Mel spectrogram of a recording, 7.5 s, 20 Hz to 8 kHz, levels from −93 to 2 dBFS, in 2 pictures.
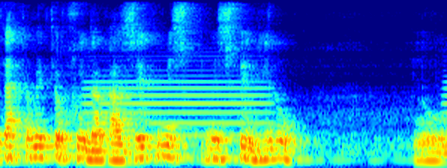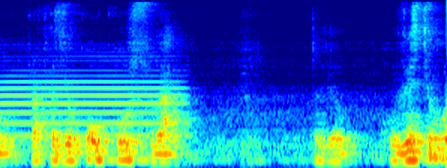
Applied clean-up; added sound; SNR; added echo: none; Wind instrument, woodwind instrument; 17 dB; reverberation time 0.8 s.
